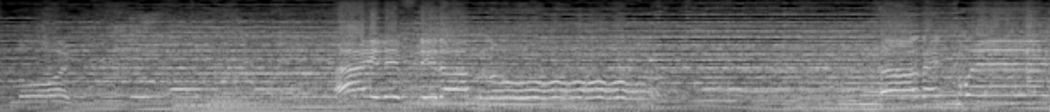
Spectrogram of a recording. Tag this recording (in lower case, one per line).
music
